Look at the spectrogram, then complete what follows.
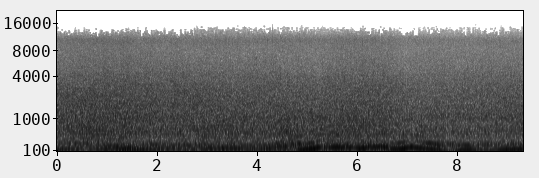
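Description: Two jet ski engines running offshore, their pitch rising and falling a few times as the riders blip the throttles, over steady surf washing onto the beach.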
